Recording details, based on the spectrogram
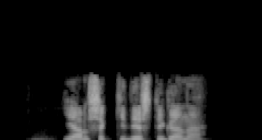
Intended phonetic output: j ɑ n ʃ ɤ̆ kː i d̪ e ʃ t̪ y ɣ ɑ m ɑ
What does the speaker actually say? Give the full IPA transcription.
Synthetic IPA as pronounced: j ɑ m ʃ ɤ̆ kː i d̪ e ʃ t̪ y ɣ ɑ n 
